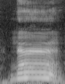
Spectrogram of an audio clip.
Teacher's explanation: Olha o som saindo pelo nariz, ó. Nã, som nasal.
